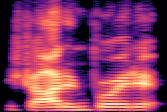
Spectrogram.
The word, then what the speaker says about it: Schadenfreude: Okay, so it's not I can't pronounce this in German. Schadenfreude. – Schadenfreude? – Right, Schadenfreude.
